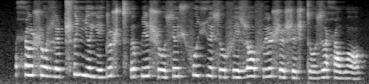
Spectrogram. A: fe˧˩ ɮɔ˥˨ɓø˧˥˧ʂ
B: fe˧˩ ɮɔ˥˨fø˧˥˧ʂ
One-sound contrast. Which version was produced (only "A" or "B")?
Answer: B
